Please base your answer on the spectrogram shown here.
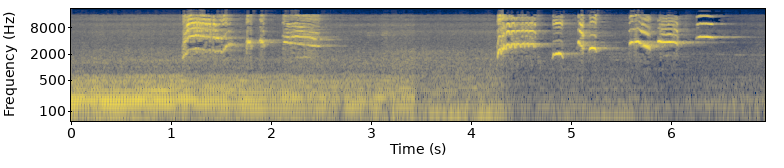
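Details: Caged orange-headed thrush in moult, still singing persistently: short bursts of sharp, rising whistled notes with ringing overtones, sung in two clusters in the second half. A loud low rumble like passing traffic fills the first half.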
